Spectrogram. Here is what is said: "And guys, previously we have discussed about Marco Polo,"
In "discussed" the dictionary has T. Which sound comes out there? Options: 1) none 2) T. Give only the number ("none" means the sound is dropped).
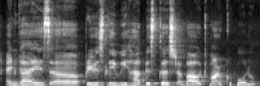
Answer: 2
